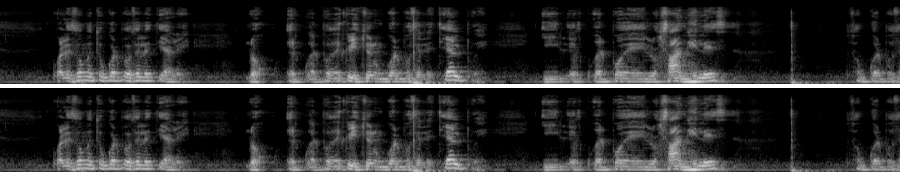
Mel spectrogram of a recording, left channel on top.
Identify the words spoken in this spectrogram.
¿Cuáles son estos cuerpos celestiales? El cuerpo de Cristo era un cuerpo celestial, pues. Y el cuerpo de los ángeles son cuerpos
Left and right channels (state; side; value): identical; both; correlation 1.00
